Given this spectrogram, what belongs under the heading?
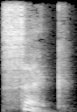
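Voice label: "sec", British English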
